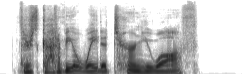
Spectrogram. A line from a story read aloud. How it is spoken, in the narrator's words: she muttered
